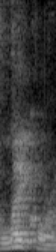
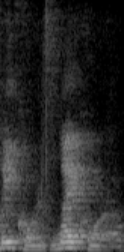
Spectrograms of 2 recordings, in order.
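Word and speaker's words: Le-Koro: because, because if you look at it it's like oh it's "Lay"-Koro it's not "Lee"-Koro but this is even like disputed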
